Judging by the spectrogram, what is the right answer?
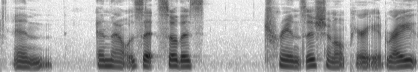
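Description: With an ordinary speaking voice, a woman speaks at a moderate pace in a medium pitch with fairly even intonation, in a very clean recording with a silent background and a dry, close sound with no echo. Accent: American. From Iowa, US Midwest. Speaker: touring musician, former teacher. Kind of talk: casual interview chat.

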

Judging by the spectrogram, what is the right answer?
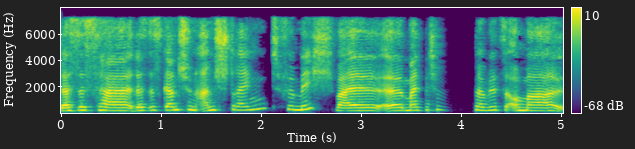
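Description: Pitched high for a woman, her voice moves at a fairly slow pace. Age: 30s. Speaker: TV shopping presenter and author. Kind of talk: interview.

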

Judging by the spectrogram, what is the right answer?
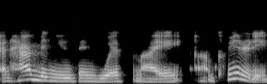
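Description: A woman talks with a very deep, low pitch. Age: 30s. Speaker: city council candidate. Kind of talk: casual interview. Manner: hesitant, filler-heavy.

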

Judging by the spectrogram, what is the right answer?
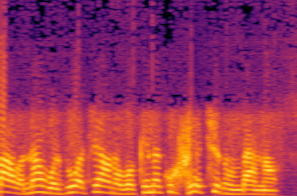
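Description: A woman speaks very fast at a fairly high pitch, her intonation lively. Music plays behind her. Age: 20s. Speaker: caller. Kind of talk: phone-in personal problem. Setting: phone call. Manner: halting. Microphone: crackly phone line.

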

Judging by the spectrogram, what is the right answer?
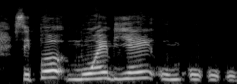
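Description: A woman talks with a Quebec accent and ordinary pitch variation. The sound is dry and close, with no echo. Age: 30s. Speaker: author with ADHD. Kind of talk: casual interview. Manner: halting, many repetitions.

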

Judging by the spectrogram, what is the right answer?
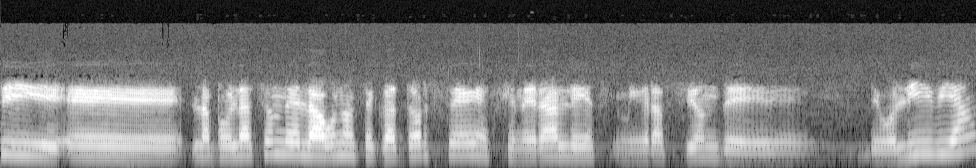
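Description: A woman's medium-pitched voice, with ordinary pitch variation, moves at a very slow pace. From Buenos Aires, Argentina. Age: 30s. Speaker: nurse. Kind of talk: interview.

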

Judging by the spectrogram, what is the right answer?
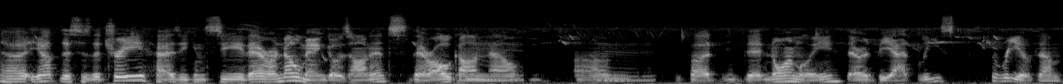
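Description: Using a whiny, put-on character voice, a man speaks at a fairly slow pace at a medium pitch with very wide pitch swings. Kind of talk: comic improv. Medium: audio drama. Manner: nervous, whiny, hesitant.

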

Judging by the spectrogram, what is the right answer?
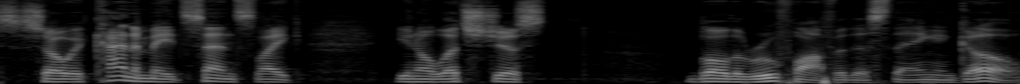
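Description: With an American accent and ordinary pitch variation, a man talks at a fairly quick pace in an ordinary speaking voice on a very clean recording with a silent background. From Reno, Nevada. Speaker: mortgage loan originator. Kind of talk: interview.

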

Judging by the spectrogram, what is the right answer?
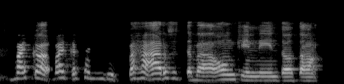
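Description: With an ordinary speaking voice, a woman talks at a moderate pace and a fairly high pitch. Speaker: nurse. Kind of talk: casual interview.

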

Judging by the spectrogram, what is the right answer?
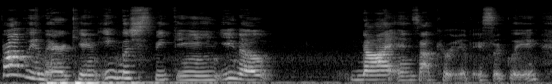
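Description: A woman talks at a moderate speed while noticeable background noise carries on behind her. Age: 20s. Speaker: podcast host. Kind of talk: casual chat.

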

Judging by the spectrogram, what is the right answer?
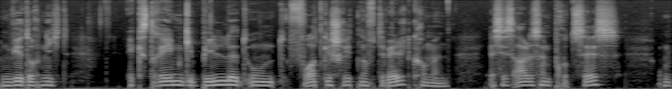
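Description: Recorded very cleanly with a silent background, a man speaks at a moderate pace in a fairly low pitch, his dark, mellow tone carrying fairly even intonation. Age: 20s. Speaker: podcast host. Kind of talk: casual monologue. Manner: casual and loose.

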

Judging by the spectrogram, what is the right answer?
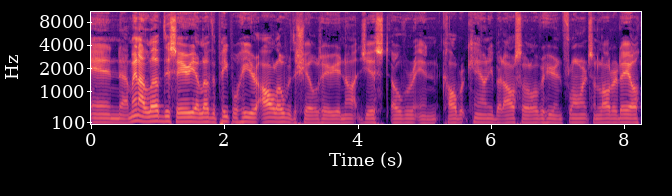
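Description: Medium-pitched male speech in an Alabama accent, moderate in pace with hardly any pauses, on a very clean recording with a silent background. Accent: Southern US (Alabama). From US South, Alabama (Sheffield). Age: 60s. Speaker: pastor. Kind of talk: casual interview chat.

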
